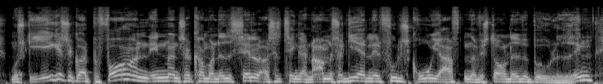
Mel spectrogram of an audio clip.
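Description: With lively intonation, the speech races along at a very fast pace with hardly any pauses and very even loudness. Noticeable background noise can be heard. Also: man, fairly high pitch for a man. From Funen, Denmark. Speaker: radio host. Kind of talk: casual radio chat. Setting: radio studio.

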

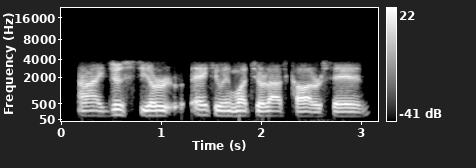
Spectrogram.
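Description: Speaking in an Irish accent, a man keeps a monotone, flat intonation at medium pitch and a moderate pace. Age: 60s.

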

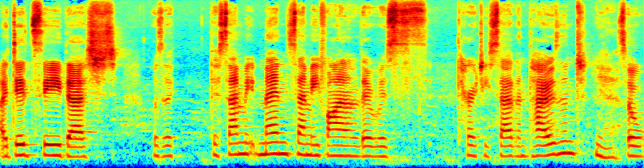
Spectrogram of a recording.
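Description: With an Irish accent, a woman speaks at medium pitch in a monotone, flat intonation. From Ireland, County Mayo. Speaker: gaelic footballer. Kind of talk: casual chat.

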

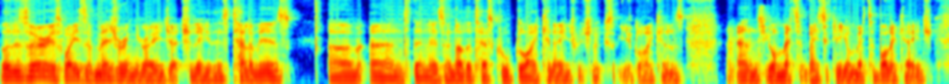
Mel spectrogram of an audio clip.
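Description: A man with a British accent, fairly low-pitched, at a very fast pace. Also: ordinary pitch variation, quiet background. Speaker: biohacker and former marketing CEO. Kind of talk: radio interview.

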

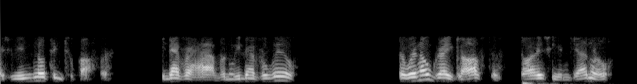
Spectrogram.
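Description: Speaking fairly quickly in an Irish accent, a man with a fairly high pitch uses ordinary pitch variation, long and frequent pauses, and big swings in loudness. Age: 50s. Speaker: caller. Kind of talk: phone-in call. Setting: phone call. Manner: halting.

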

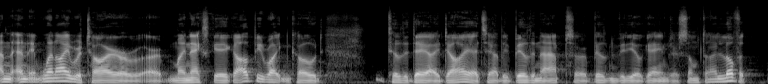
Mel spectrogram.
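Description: A man with a Dublin accent talks at a very fast pace, his very deep, low pitch carrying lively intonation. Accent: Irish (Dublin). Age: 50s. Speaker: tech entrepreneur. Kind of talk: interview.

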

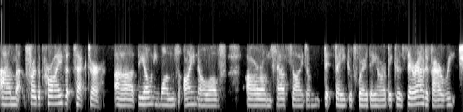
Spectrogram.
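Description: The speaker has an Irish accent, a monotone, flat intonation and a moderate pace. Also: woman, fairly low pitch for a woman. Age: 70s. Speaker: caller. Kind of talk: phone-in radio chat. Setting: phone call.

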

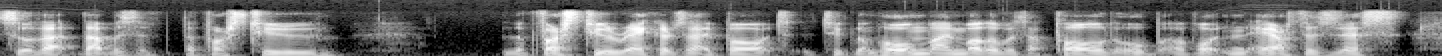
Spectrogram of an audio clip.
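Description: A man speaks at a moderate pace with a Scottish accent, his fairly low voice held in a monotone, flat intonation. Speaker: golf journalist and former musician. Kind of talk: casual chat.

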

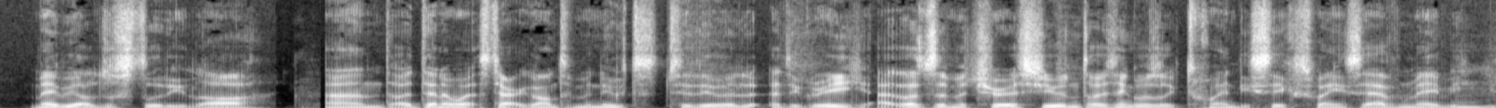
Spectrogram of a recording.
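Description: A man speaks in a very deep, low pitch with vocal fry and lively intonation. The recording is very clean, with a silent background. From Dublin, Ireland. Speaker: hip hop artist and dog walker. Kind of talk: casual interview chat.

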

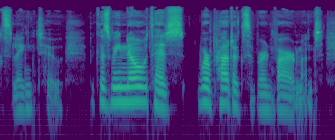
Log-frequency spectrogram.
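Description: A woman with an Irish accent speaks with fairly even intonation, the sound dry and close with no echo. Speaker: dietitian. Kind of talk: interview. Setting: studio.

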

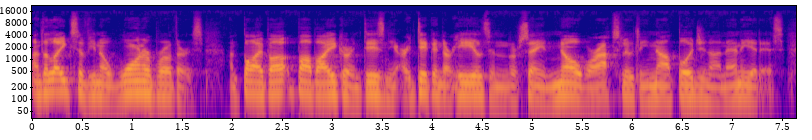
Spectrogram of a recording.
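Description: With an Irish accent, a man speaks very fast at a medium pitch, his intonation fairly even and hardly any pauses. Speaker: film critic. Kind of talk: live panel film review.

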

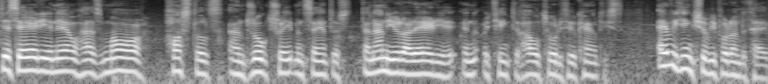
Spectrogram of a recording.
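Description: A man with a Dublin accent speaks at a very fast pace. His pitch is fairly high, with ordinary variation. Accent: Dublin Irish. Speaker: community resident, former anti-drugs activist. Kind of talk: recorded interview.

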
